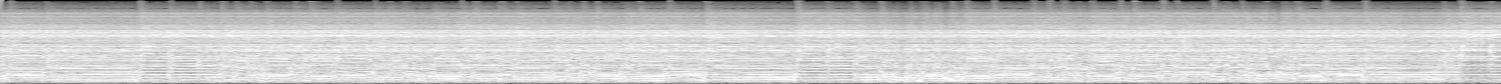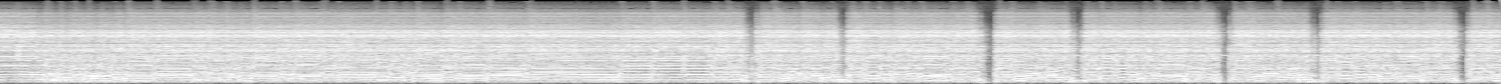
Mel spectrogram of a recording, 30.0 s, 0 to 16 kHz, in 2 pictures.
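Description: Carvin DC727 seven-string electric guitar with Bare Knuckle BlackHawk pickups, played through a Diezel VH4 amp's channel 3 and miked at the speaker cone with an SM57, with no pedals or noise gate: dense, distorted metal riffing. Near the end the playing is broken by several short, sudden stops between chords.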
